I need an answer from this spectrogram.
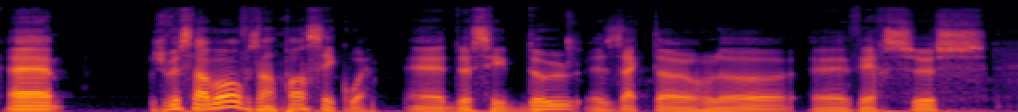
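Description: A man with a Quebec French accent hosting a casual panel chat, relaxed and full of fillers, putting questions to the others. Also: on the low side, a little slow, clear, resonant tone, dry recording, clean studio sound. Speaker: podcast host.

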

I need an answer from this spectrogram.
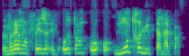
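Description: A woman's voice: on the high side, moderate pace, warm tone, slightly rough, dull audio. French woman coaching, direct and encouraging. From France. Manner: direct, encouraging, many restarts. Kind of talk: live coaching session.

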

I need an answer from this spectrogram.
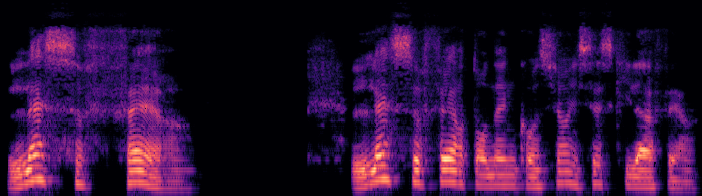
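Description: Man, informal self-development speaker, husky voice, animated pitch, blunt and colloquial, dry lo-fi recording. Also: takes it slowly, no room sound. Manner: colloquial and blunt, with mild swearing, acts out inner voices. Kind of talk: informal motivational talk addressed to the listener.

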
